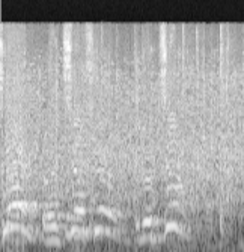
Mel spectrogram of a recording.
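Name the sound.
applause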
